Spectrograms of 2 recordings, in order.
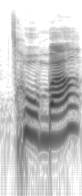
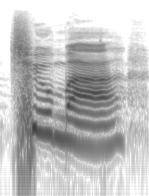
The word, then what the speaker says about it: Chuma: Tuma, am I saying it right? Chuma. Chuma is an entrepreneur and a coach on self-worth.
